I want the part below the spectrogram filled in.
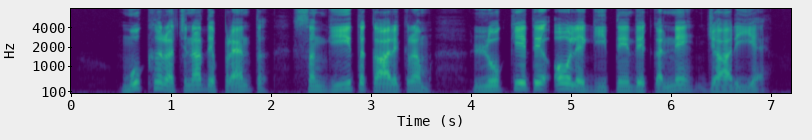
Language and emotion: Dogri, neutral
